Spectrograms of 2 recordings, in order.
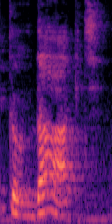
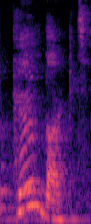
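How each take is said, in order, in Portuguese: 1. A tônica está na segunda sílaba. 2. A tônica está na primeira sílaba.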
